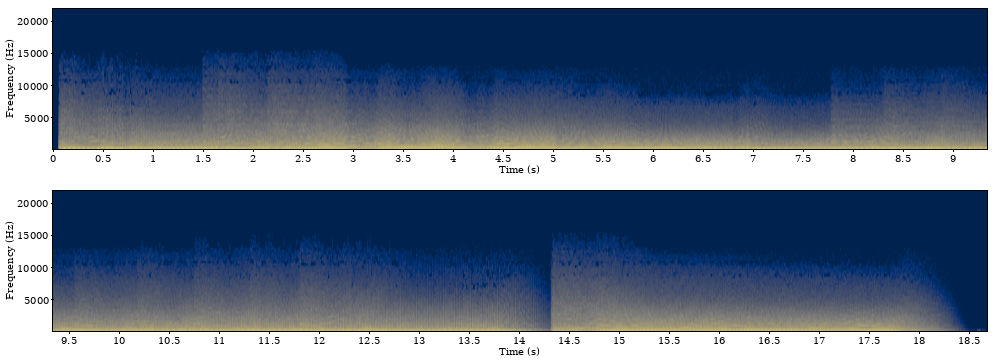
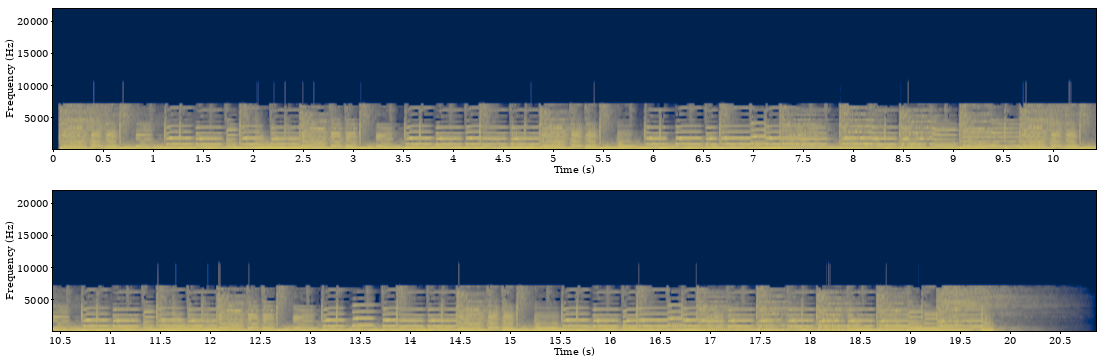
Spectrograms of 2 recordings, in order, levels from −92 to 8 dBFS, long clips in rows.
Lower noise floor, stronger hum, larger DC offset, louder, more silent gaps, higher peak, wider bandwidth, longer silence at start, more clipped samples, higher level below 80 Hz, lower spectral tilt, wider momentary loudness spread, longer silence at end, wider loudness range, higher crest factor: about the same, -46 dBFS vs -47 dBFS; neither; neither; second, -16 LUFS vs -10 LUFS; neither; about the same, 0 dBFS vs 0 dBFS; about the same, 6.8 kHz vs 7.4 kHz; about the same, 0.05 s vs 0.05 s; neither; about the same, -16 dBFS vs -18 dBFS; first, -9 dB/octave vs -5.5 dB/octave; about the same, 4 LU vs 2 LU; second, 0.5 s vs 0.7 s; about the same, 2 LU vs 1 LU; about the same, 14 dB vs 10 dB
